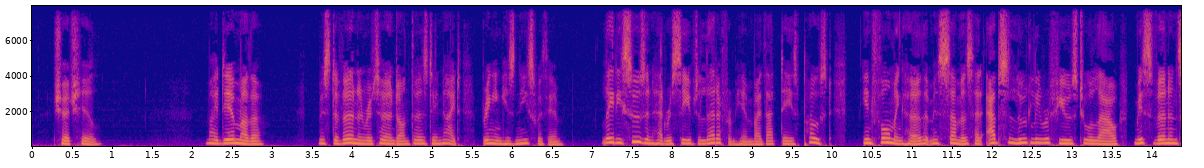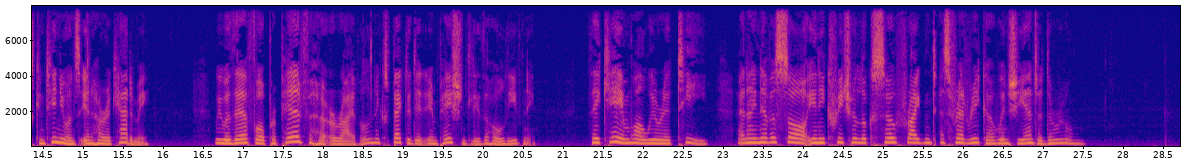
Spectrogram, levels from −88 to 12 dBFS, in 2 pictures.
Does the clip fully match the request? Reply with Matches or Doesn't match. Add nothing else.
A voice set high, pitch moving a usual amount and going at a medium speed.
Matches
